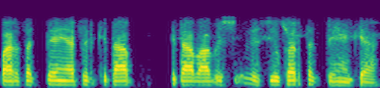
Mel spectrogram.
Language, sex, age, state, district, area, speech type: Urdu, male, 30-45, Bihar, Purnia, rural, conversation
